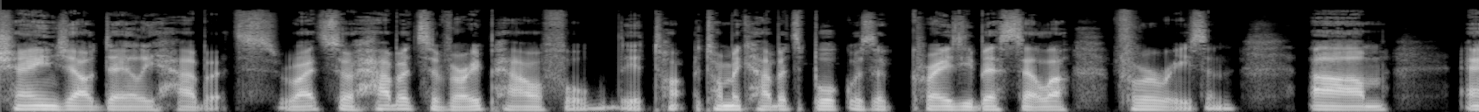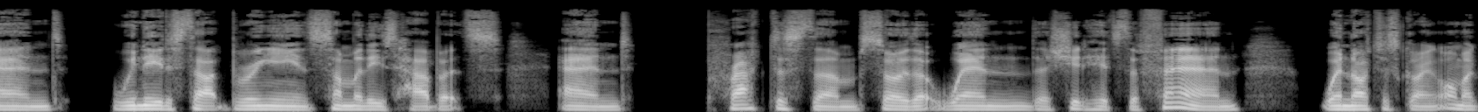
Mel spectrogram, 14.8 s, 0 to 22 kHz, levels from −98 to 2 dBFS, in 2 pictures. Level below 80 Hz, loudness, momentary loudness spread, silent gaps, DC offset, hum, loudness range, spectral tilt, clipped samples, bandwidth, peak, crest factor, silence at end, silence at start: -54 dBFS; -20 LUFS; 9 LU; 4.48-4.53 s, 7.25-7.29 s, 7.74-7.95 s, 10.58-10.92 s, 13.89-13.99 s; under 0.1%; none; 2 LU; -5 dB/octave; under 0.1%; 15.5 kHz; -2 dBFS; 18 dB; 0 s; 0 s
